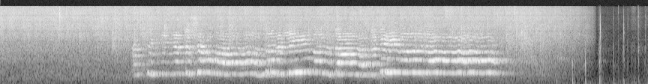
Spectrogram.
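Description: Shower head spraying water, a steady hiss, with a girl singing a high tune over it from about two seconds in until near seven seconds. The water cuts off about eight seconds in, followed by a few small clicks.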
